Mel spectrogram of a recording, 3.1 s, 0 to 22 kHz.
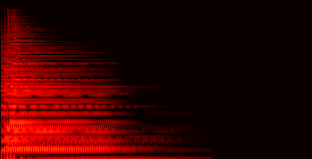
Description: Bbm6 Chord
